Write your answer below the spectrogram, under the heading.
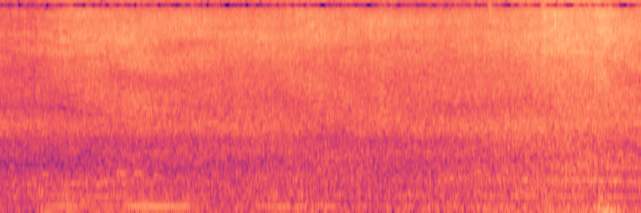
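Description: A motor vehicle passing close by: a low engine hum and tyre noise that swell, peak near the end, then fall away.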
